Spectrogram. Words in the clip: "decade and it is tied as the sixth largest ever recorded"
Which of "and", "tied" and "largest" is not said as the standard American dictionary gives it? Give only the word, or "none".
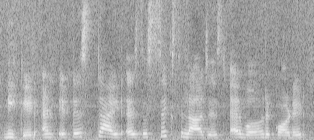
none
